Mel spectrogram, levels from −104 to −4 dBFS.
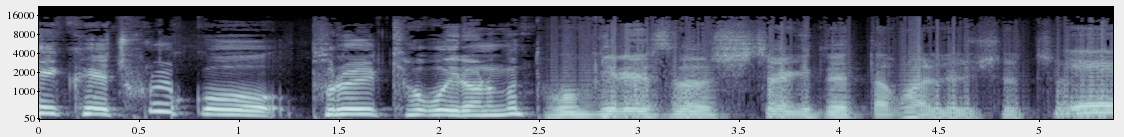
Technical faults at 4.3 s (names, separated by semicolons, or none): block size mismatch (padded)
